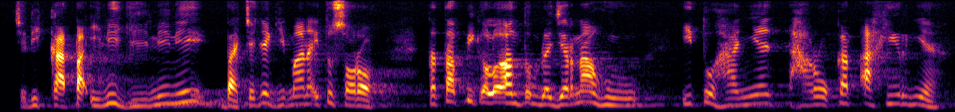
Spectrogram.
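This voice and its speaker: Gravelly preacher in a hall. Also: male voice, sits high. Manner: joking, conversational teaching with Arabic terms. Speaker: Islamic preacher. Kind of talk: religious study lecture. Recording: dull, reverberant hall recording.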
